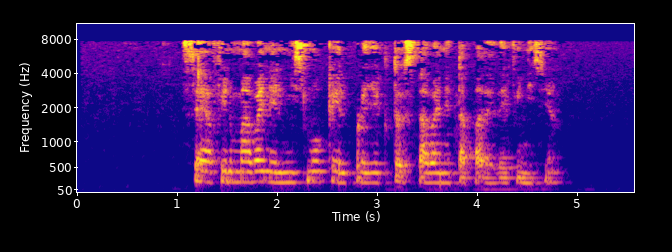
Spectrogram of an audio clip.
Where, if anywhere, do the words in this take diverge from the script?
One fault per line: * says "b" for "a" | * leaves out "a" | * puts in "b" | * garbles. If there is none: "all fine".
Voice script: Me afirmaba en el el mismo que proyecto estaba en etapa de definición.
* says "Se" for "Me"
* leaves out "el"
* puts in "el"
